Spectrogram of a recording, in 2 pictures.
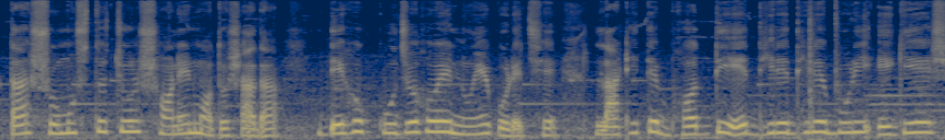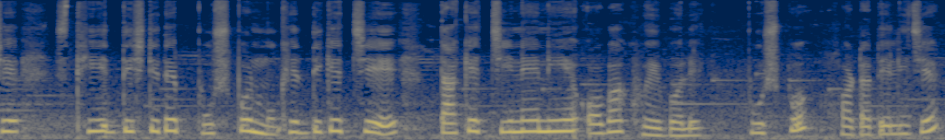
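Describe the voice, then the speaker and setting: A woman narrating an audiobook with steady, expressive storytelling. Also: on the high side, normal speed. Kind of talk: scripted narration. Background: faint background music.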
